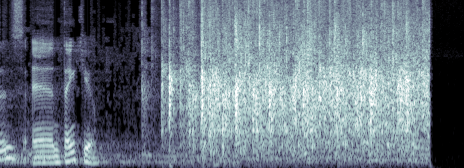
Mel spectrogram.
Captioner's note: applause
